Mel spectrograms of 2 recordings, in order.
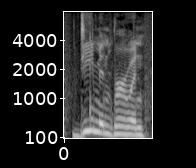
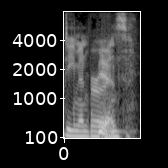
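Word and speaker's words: Demonbreun: years ago was well the d street right demon bruin yes which is not pronounced demon bruises and yeah that threw us off when we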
